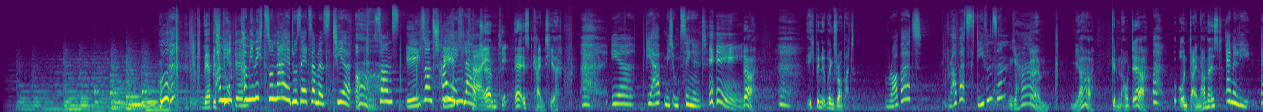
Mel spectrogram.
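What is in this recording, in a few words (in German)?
Hoerspiel, Children's Voice (Kinderstimme), Audio Drama, German; Ulfies fantastische Abenteuer; LOFT VOICES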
